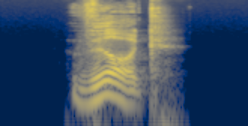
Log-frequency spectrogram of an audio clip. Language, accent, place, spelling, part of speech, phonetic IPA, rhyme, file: German, Germany, Berlin, würg, verb, [vʏʁk], -ʏʁk, De-würg.ogg
- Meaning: 1. singular imperative of würgen 2. first-person singular present of würgen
